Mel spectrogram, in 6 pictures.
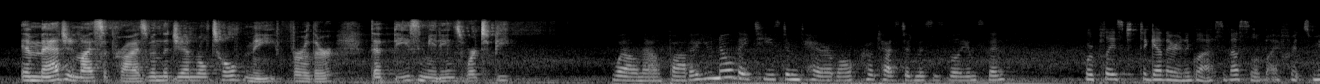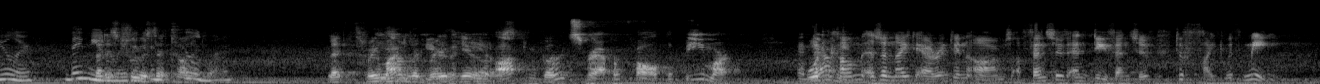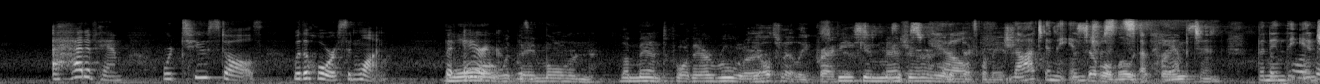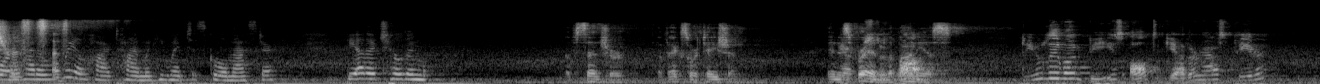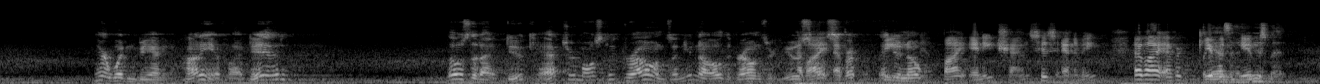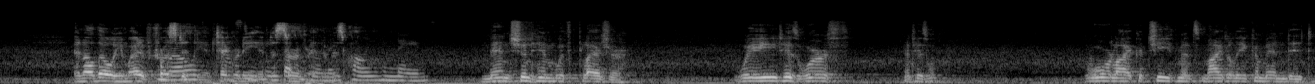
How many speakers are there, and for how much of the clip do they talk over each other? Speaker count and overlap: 9, about 20%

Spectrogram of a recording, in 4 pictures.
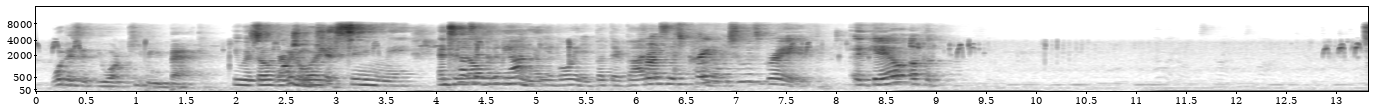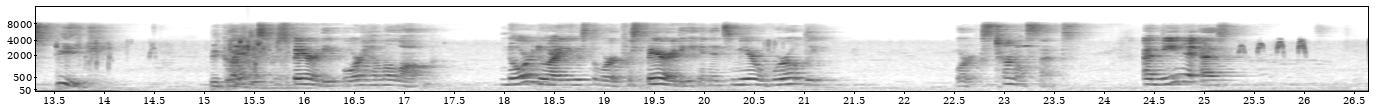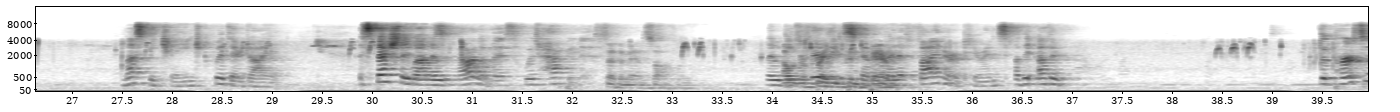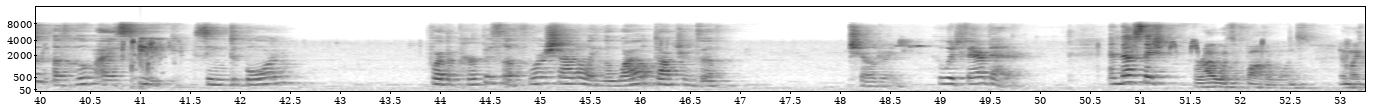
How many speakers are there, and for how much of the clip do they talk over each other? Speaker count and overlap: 5, about 23%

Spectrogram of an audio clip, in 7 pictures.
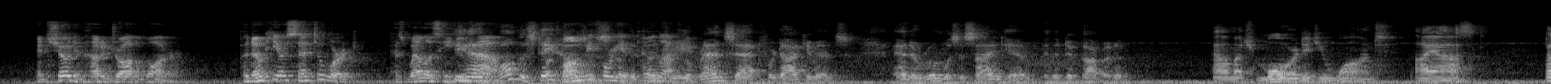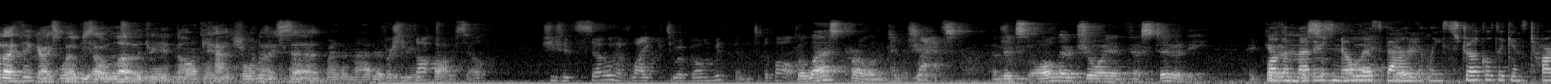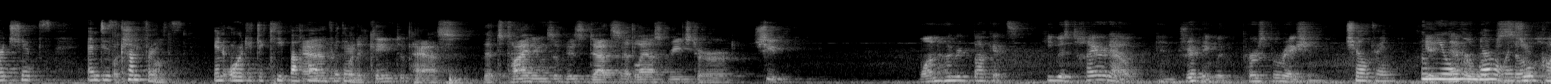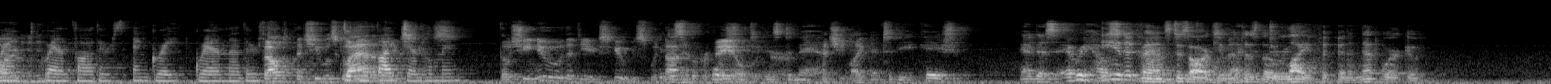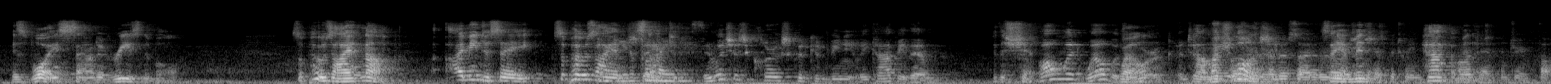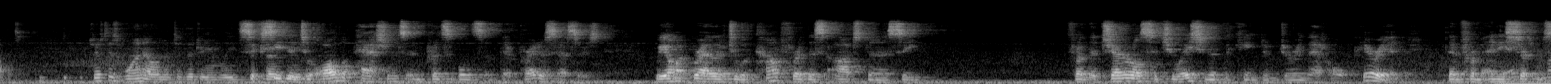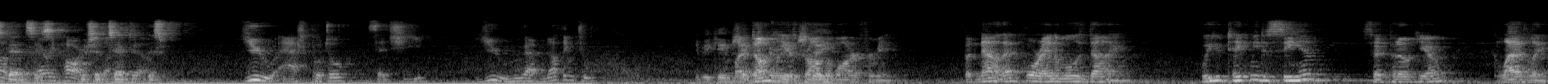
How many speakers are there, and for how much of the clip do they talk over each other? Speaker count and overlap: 8, about 30%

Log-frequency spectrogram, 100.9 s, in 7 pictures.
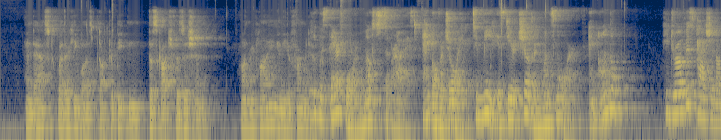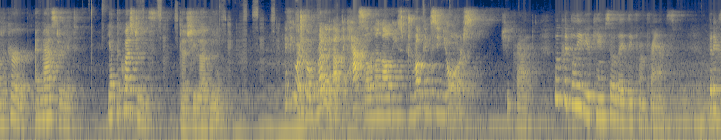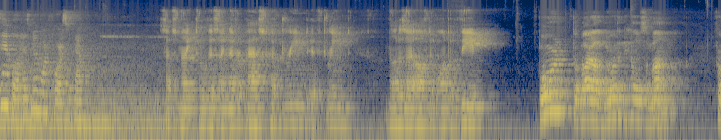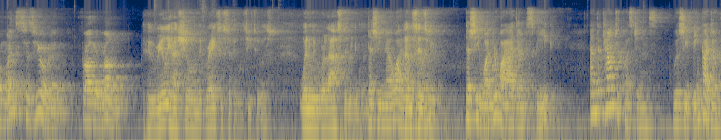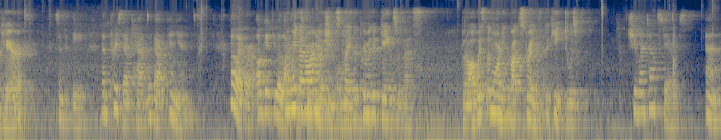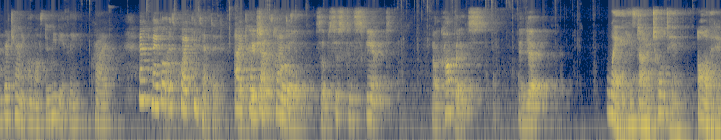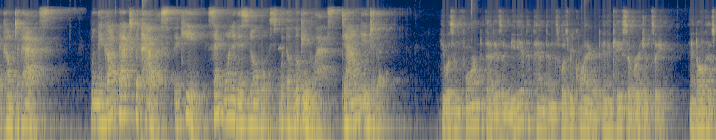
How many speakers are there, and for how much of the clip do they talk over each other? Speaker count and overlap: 8, about 5%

